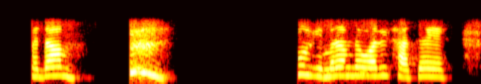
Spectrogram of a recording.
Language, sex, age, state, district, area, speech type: Manipuri, female, 18-30, Manipur, Kangpokpi, urban, conversation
